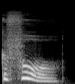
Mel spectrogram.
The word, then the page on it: guffaw: British English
